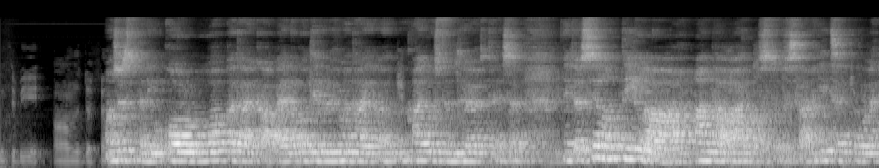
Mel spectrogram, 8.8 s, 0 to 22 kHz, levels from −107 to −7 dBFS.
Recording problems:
room echo; strong; dies away in 0.9 s
off-mic speech; far
voice in the background; faint; throughout; 25 dB below the speech

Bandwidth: 14 kHz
